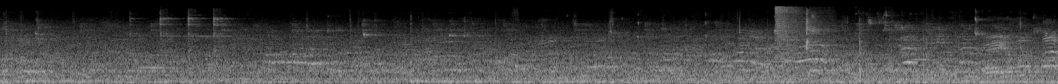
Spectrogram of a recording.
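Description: Sounds of a football game on an outdoor hard court: the ball being kicked and bouncing on the hard surface, with scattered calls and shouts from the players and a steady low rumble of background noise. One sharp, loud smack stands out about 8 seconds in.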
